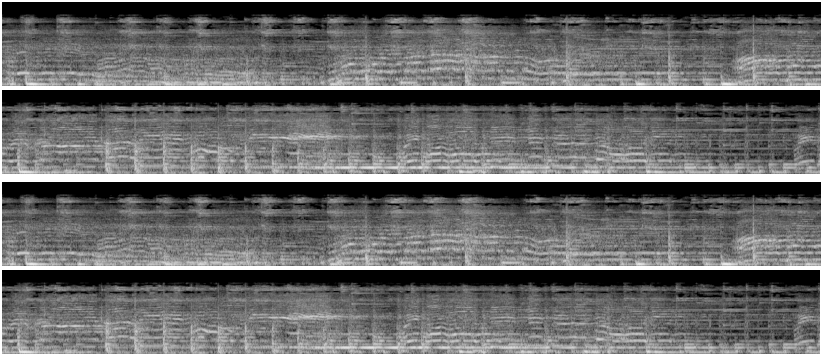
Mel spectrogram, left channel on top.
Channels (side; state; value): both; identical; correlation 1.00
